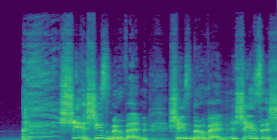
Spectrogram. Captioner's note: laughs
